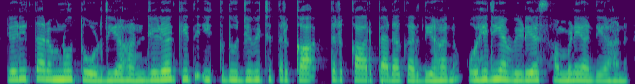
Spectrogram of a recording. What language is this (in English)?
Punjabi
